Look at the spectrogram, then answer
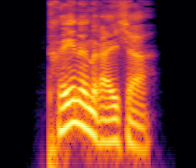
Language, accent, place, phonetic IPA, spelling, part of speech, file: German, Germany, Berlin, [ˈtʁɛːnənˌʁaɪ̯çɐ], tränenreicher, adjective, De-tränenreicher.ogg
- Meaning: 1. comparative degree of tränenreich 2. inflection of tränenreich: strong/mixed nominative masculine singular 3. inflection of tränenreich: strong genitive/dative feminine singular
